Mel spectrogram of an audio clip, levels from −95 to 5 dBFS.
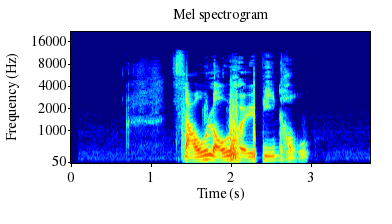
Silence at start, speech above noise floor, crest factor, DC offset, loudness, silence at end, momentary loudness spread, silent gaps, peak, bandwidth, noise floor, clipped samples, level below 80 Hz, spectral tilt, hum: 1.35 s; 56 dB; 20 dB; under 0.1%; -18 LUFS; 0.8 s; 16 LU; none; 0 dBFS; 12 kHz; -73 dBFS; under 0.1%; -66 dBFS; -7 dB/octave; none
